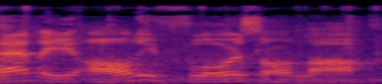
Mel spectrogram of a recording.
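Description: A finger presses an elevator button with a soft click.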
